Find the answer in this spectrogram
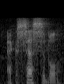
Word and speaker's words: accessible: into it's an adjective how many syllables for stresses in a second accessible this book is accessible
